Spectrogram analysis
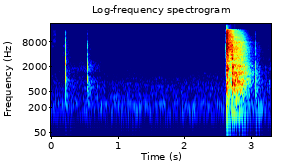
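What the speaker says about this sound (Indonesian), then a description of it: "Kita masuk tembakan yang ketiga" Two small mechanical clicks, then a pause before one loud, crisp shot from a regulated PCP air rifle with a quick fading tail.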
